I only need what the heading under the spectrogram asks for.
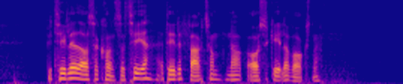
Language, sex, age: Danish, male, 35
